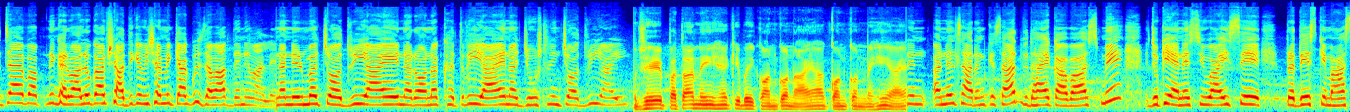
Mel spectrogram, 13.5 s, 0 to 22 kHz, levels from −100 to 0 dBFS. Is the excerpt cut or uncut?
cut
